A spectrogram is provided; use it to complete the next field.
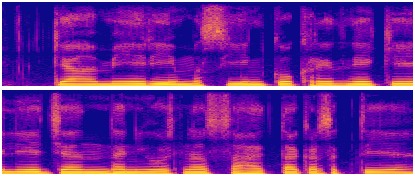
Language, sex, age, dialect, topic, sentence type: Hindi, male, 25-30, Awadhi Bundeli, agriculture, question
